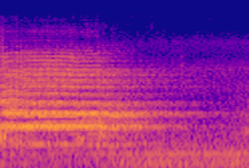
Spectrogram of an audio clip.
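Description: A group of female cheerleaders yelling a cheer in unison through plastic cone megaphones, the last drawn-out syllable held for about a second and a half and then fading away.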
